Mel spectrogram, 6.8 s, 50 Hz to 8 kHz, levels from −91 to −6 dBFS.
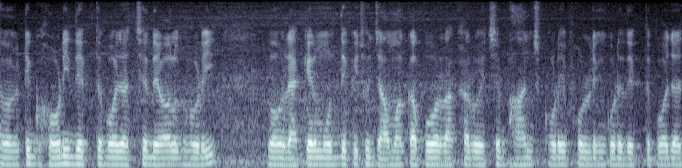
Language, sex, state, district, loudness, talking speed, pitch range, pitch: Bengali, male, West Bengal, Paschim Medinipur, -19 LUFS, 200 wpm, 115-120 Hz, 120 Hz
